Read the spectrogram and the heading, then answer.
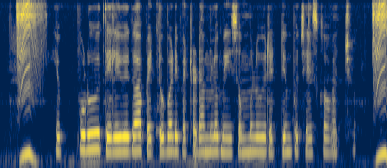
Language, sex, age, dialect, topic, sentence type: Telugu, female, 25-30, Southern, banking, statement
